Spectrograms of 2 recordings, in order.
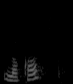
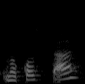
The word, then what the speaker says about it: Lacoste: often referred to as Lacoste. Either pronunciation is correct. I grew up overseas, so Lacoste is how I always pronounced it growing up, and that is how the French pronounce it.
